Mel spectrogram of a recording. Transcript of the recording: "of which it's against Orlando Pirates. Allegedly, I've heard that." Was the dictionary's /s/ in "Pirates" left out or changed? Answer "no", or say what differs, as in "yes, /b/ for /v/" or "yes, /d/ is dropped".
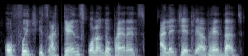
no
